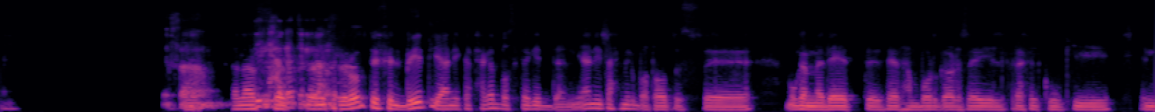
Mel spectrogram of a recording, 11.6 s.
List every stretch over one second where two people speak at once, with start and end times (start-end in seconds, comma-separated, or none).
1.8-3.6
